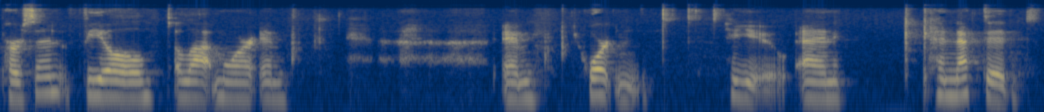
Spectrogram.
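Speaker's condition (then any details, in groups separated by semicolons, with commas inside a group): Stuttering; stuttering since around age 3, past speech therapy, largely stopped talking for about 5 years; still stutters, including when saying own name; formerly hid stuttering by switching words, deep breaths, fillers like ums and ahs, avoided talking; repeated sounds, blocks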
